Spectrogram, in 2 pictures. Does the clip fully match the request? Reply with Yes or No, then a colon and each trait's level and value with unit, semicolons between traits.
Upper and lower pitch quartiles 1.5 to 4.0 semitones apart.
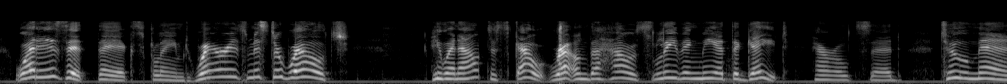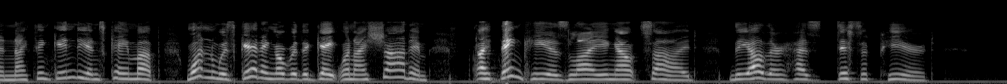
No: average, 4.5 semitones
